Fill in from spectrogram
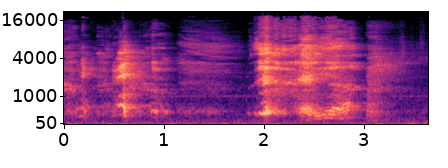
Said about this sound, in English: Excuse all the coughing and everything like that.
